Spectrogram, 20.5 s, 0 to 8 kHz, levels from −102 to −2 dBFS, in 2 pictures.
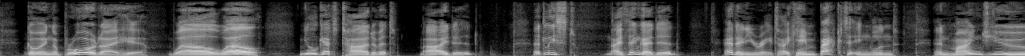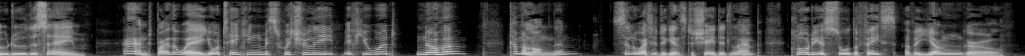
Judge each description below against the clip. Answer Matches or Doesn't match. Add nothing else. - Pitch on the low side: Doesn't match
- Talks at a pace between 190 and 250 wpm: Matches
